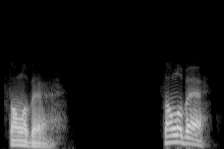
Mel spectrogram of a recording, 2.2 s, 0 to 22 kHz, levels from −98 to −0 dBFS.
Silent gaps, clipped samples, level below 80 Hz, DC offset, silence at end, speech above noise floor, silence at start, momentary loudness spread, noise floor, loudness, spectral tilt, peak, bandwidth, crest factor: 0.76-1.44 s, 1.53-1.60 s; under 0.1%; -48 dBFS; under 0.1%; 0.2 s; over 69 dB; 0.1 s; 9 LU; under -90 dBFS; -22 LUFS; -10.5 dB/octave; -8 dBFS; 3 kHz; 16 dB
